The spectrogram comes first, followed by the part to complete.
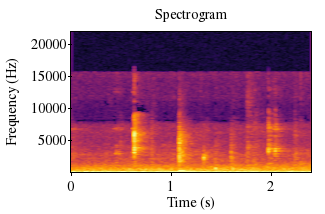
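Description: Three faint clicks of metal parts being handled on a coil-spring rear shock absorber held in a spring compressor, over a steady low hum.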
